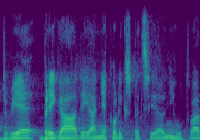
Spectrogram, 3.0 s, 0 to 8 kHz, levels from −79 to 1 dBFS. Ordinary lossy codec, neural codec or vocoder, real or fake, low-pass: Opus, 24 kbps; none; real; 7.2 kHz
